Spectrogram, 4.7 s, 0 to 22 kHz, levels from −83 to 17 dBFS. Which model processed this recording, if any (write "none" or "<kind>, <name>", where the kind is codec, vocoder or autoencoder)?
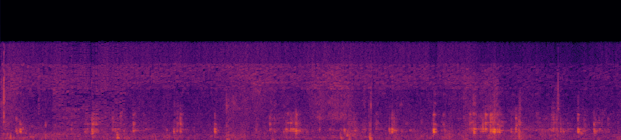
vocoder, BigVGAN v2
